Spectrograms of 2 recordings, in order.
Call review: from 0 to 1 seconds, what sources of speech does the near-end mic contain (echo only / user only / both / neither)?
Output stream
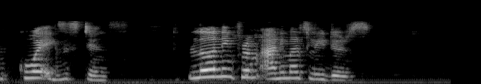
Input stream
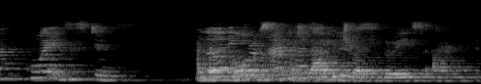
echo only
